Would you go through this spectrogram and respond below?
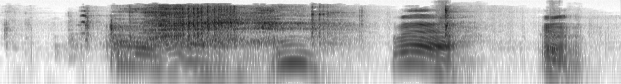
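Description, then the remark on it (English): A chair creaks in three bursts as someone sits in it, trying it out: a long, wavering groan followed by two shorter rising-and-falling squeaks, with a couple of faint clicks in between. “What's that? Oh, just the chair.”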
